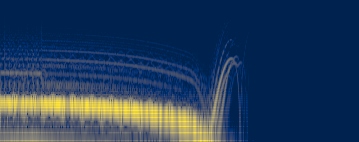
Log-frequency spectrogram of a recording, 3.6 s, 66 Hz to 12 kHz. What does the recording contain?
Attack Zound-13
Similar to "Attack Zound-03" but with a long decay and a strange sound effect at the end of the decay. This sound was created using the Waldorf Attack VSTi within Cubase SX.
